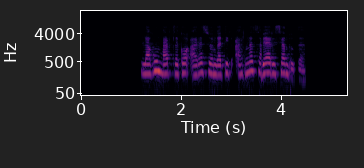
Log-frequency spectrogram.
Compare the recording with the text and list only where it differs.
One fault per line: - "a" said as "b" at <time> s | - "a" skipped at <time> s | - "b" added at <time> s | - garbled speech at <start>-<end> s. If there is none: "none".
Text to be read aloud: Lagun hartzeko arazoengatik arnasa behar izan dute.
none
